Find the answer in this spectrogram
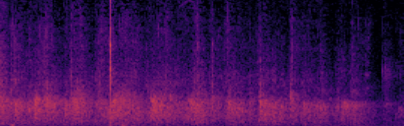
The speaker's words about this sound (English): Hallelujah. Clap your hands to the Lord today.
